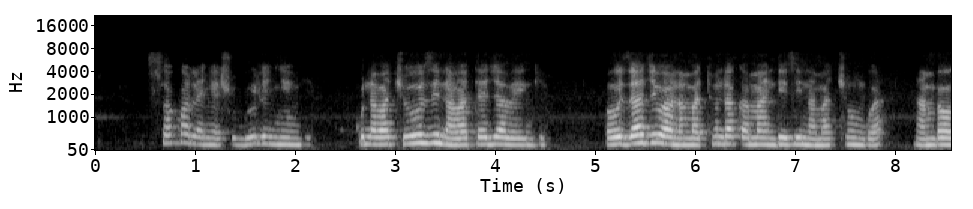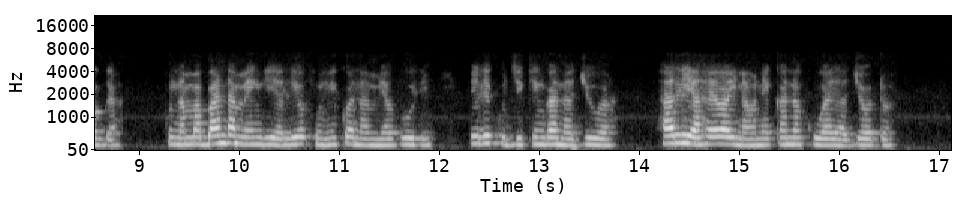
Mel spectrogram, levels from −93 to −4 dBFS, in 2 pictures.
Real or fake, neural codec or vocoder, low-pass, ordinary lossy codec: fake; codec, 16 kHz, 6 kbps, DAC; 7.2 kHz; Opus, 16 kbps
